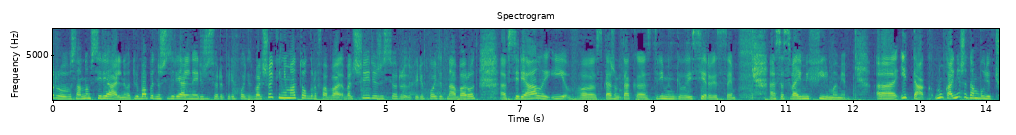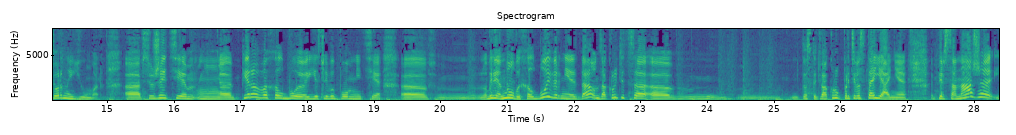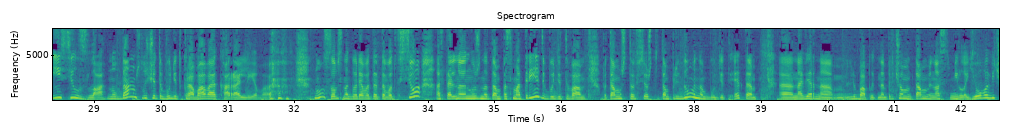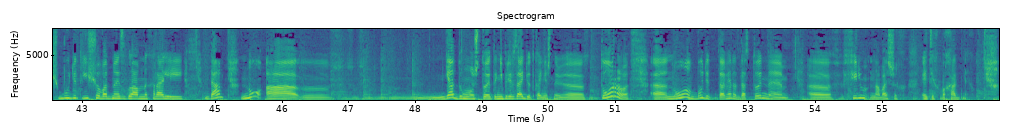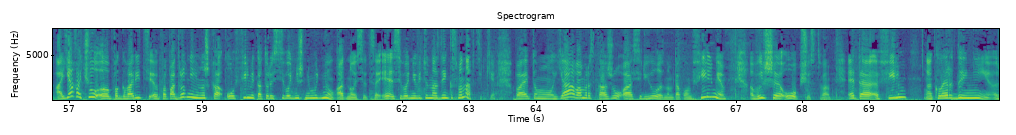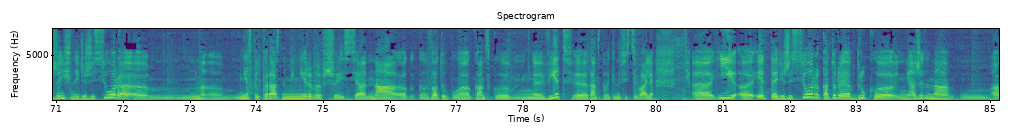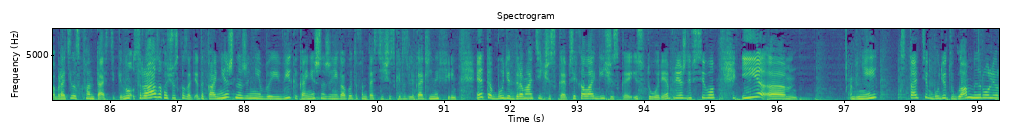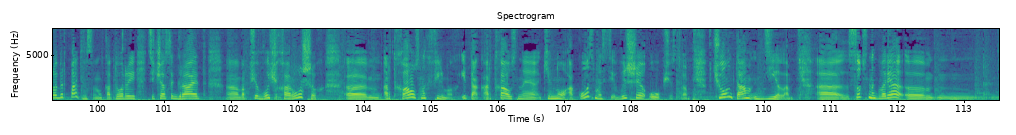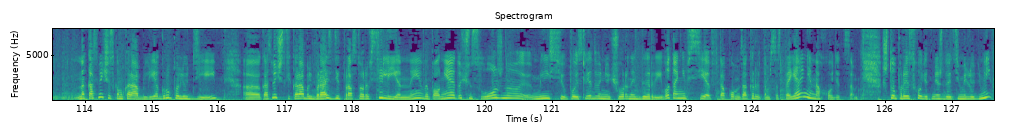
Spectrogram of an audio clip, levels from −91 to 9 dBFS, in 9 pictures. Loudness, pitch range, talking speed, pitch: -11 LUFS, 190-260 Hz, 125 wpm, 220 Hz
